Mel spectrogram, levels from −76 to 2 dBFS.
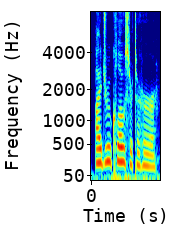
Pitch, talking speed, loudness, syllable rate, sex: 190 Hz, 215 wpm, -15 LUFS, 5.0 syllables/s, female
